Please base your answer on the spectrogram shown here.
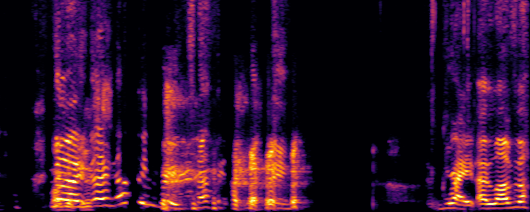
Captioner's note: laughing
